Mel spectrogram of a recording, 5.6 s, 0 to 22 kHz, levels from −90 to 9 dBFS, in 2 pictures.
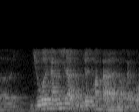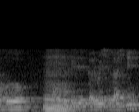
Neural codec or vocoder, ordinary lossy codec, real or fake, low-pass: none; none; real; 3.6 kHz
